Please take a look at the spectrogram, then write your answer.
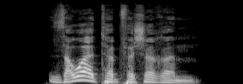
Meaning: strong dative masculine/neuter singular comparative degree of sauertöpfisch
- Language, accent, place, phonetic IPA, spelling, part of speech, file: German, Germany, Berlin, [ˈzaʊ̯ɐˌtœp͡fɪʃəʁəm], sauertöpfischerem, adjective, De-sauertöpfischerem.ogg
